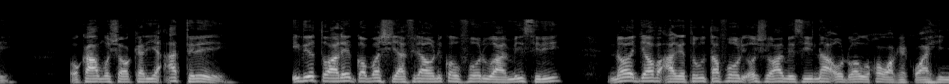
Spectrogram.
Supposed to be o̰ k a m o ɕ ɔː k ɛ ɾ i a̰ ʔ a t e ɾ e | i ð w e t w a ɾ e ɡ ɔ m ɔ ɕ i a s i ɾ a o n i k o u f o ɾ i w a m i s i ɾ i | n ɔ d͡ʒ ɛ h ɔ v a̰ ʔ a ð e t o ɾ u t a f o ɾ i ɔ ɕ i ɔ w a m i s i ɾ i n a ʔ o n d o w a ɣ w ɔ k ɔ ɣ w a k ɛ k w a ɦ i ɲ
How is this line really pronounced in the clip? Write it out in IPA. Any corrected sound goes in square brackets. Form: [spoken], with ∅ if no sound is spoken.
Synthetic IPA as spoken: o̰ k a m o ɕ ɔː k ɛ ɾ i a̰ ʔ a t e ɾ e | i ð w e t w a ɾ e ɡ ɔ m ɔ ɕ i a [f] i ɾ a o n i k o u f o ɾ i w a m i s i ɾ i | n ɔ d͡ʒ ɛ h ɔ v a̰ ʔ a [ɣ] e t o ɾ u t a f o ɾ i [o] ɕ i ɔ w a m i s i ɾ i n a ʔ o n d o w a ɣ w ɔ k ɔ ɣ w a k ɛ k w a ɦ i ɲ

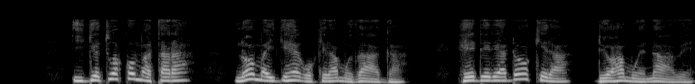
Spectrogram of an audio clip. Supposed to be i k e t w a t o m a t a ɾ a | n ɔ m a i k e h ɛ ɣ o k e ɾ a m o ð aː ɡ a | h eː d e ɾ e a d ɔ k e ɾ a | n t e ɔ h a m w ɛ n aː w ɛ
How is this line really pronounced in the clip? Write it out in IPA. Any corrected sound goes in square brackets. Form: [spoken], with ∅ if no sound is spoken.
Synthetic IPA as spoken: i [ɡ] e t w a [k] o m a t a ɾ a | n ɔ m a i [ɡ] e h ɛ ɣ o k e ɾ a m o ð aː ɡ a | h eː d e ɾ e a d ɔ k e ɾ a | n [d] e ɔ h a m w ɛ n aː w ɛ

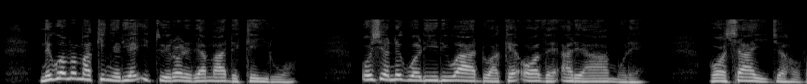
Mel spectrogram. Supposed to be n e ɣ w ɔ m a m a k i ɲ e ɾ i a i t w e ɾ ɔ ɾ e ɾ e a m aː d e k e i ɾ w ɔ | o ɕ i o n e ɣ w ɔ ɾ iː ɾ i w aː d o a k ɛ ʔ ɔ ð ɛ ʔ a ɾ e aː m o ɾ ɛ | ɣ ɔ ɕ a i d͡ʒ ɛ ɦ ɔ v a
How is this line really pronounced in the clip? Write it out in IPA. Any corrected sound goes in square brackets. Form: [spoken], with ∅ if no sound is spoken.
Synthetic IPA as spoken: n e ɣ w ɔ m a m a k i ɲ e ɾ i [ɛ] i t w e ɾ ɔ ɾ e ɾ e a m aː d e k e i ɾ w ɔ | o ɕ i [ɔ] n e ɣ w ɔ ɾ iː ɾ i w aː d o a k ɛ ʔ ɔ ð ɛ ʔ a ɾ e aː m o ɾ ɛ | ɣ ɔ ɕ a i d͡ʒ ɛ ɦ ɔ v a

